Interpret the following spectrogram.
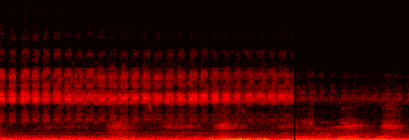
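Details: Cicadas in vineyards of the Aosta Valley, sounding like the south, give a fast pulsing high buzz, rhythmic rasping bursts continuing under a man's voice and low footstep and movement noise.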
